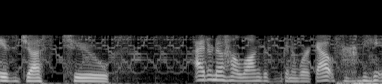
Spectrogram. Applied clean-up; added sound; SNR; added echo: none; Keyboard (musical); 17 dB; none.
